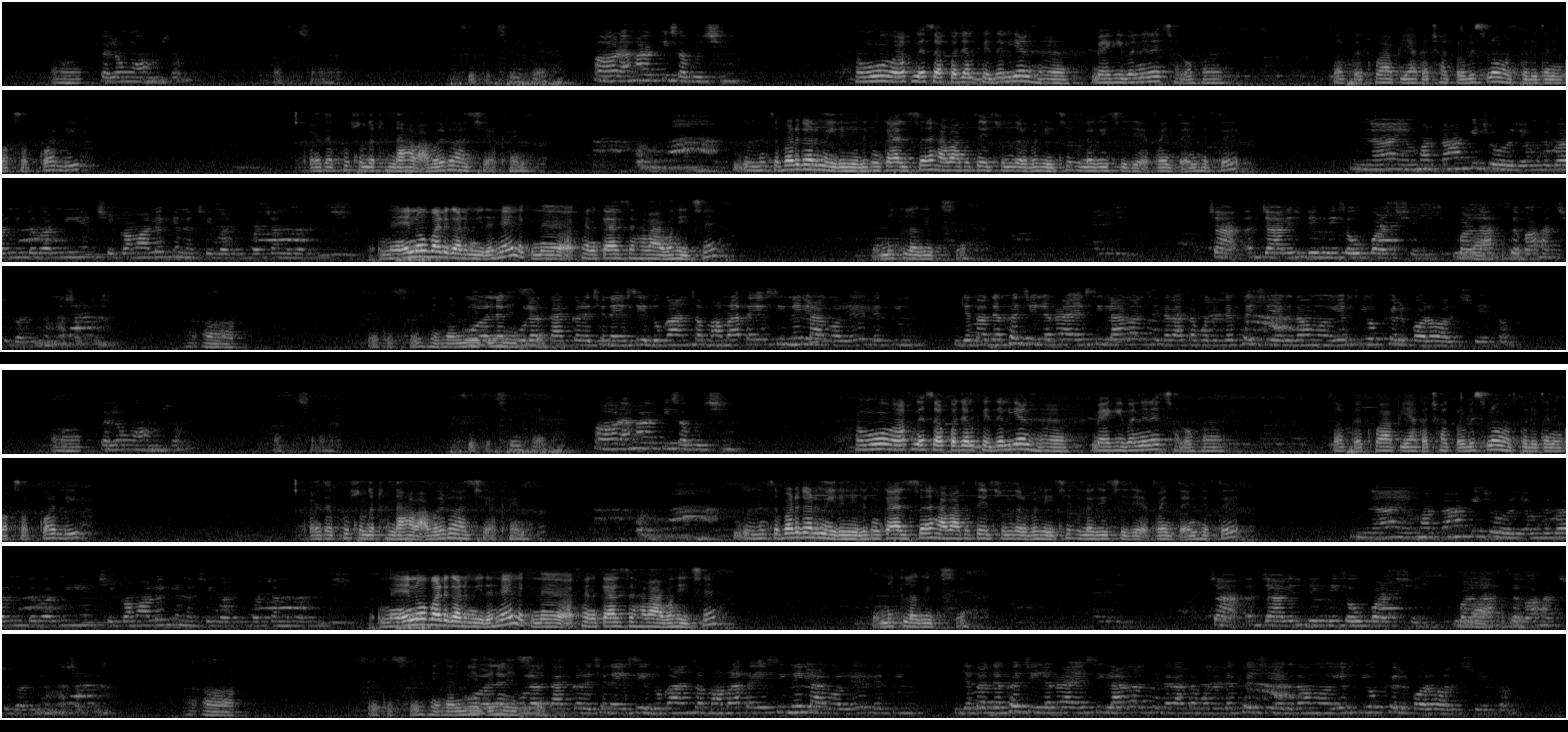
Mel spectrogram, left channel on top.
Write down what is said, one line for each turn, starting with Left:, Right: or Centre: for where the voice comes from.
Right: ओ
Left: खेलहुँ हमसभ
Right: अच्छा से तऽ छैहे
Left: आओर अहाँके कीसभ होइ छै
Right: हमहूँ एखने सबके जलखै देलियनि हेँ मैगी बनेने छलहुँ हेँ सभकेँ खुआ पिया कऽ छतपर बैष्लहुँ हा‌ तल्टऽ कली तनि गपशप कयली
Left: ह
Right: एतऽ खूब सुन्दर ठण्डा हवा बहि रहल छै एखन
Left: ह <unintelligible>
Right: दू दिनसँ बड् गरमी रहै लेकिन काल्हिसँ हवा ततेक सुन्दर बहैत छै जे लगै छै जे पाईन ताईन हेतै
Left: नाय एम्हर कहाँ किछो होइ छै ओमे तऽ गर्मी तऽ गर्मीए छै कमाले के नहि छै गर्मी प्रचण्ड गर्मी छै।
Right: नहि एनो बड्ड गरमी रहै लेकिन एखन काल्हिसँ हवा बहैत छै तऽ नीक लगै छै
Left: <unintelligible> चा चालीस डिग्रीसँ ऊपर छै बरदातसँ
Right: बाप रे
Left: बाहर छै गर्मी हमरा सभभके
Right: ह से तऽ छैहे गर्मीए
Left: नहि
Right: तेहने
Left: कूलर
Right: छै
Left: काज करै ए सी दुकान सबमे हमरा तऽ ए सी नहि लागल अ लेकिन जतऽ देख देखै छियै जकरा ए सी लागल छै तकरा सबके तऽ देखै छियै एकदम ए सियो फेल कऽ रहल छि एतऽ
